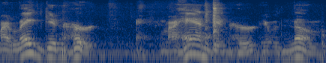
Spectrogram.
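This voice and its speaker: The speaker is a man with an American accent. He talks at a very slow pace against noticeable background noise. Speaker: World War II Marine veteran. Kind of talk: interview answer.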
